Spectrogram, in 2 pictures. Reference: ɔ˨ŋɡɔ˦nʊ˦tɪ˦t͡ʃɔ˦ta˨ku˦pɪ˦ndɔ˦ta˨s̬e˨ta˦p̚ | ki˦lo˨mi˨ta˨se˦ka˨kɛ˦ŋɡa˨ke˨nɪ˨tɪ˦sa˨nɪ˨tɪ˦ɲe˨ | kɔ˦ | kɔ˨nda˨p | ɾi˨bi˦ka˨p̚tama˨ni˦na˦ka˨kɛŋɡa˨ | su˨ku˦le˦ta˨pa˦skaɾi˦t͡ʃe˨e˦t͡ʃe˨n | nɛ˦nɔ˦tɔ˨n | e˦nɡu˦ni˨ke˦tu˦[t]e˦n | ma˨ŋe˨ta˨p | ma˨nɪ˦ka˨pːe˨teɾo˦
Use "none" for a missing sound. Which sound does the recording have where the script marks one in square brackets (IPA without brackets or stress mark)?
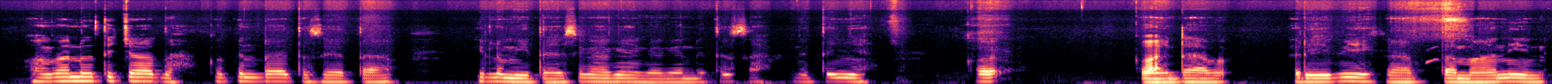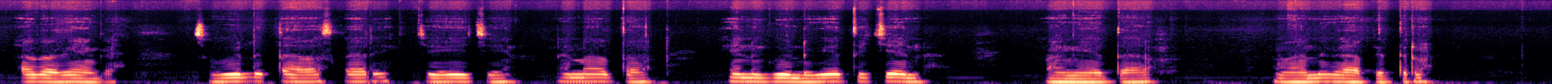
t͡ʃ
